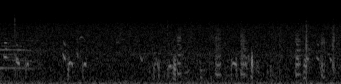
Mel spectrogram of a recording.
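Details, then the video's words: Chickens clucking: a steady run of short, clipped clucks, some rising and falling, scattered across a few seconds over a faint background hiss; no crowing is heard. "Chicken Sounds Noises Hens Clucking Roosters Crowing"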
